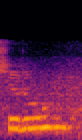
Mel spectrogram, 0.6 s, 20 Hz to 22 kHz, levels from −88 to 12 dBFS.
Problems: constant background noise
